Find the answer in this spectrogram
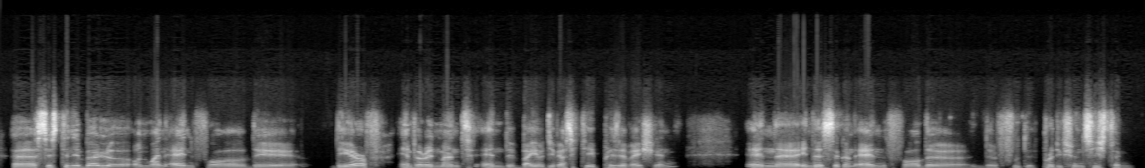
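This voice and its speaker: Against a quiet background with a dry, close sound and no echo, a man with a European accent speaks at a fairly high pitch with ordinary pitch variation. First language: French. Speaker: marine biologist. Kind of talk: conference presentation. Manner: halting.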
